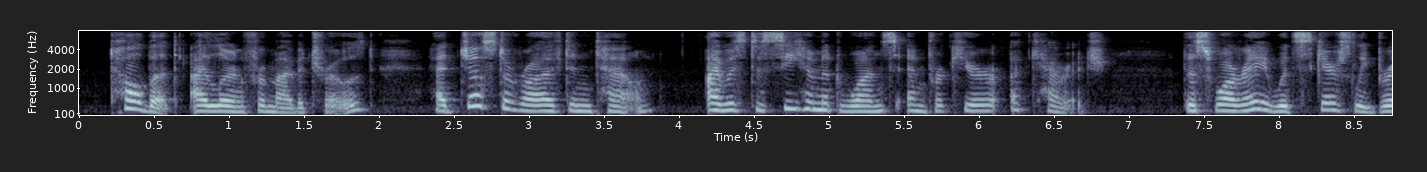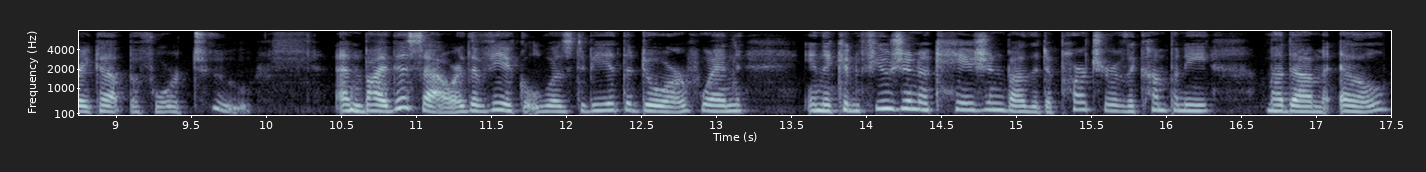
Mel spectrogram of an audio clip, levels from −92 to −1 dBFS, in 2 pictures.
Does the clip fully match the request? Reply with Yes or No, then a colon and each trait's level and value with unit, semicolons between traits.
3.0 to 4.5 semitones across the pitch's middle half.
Yes: average, 3.5 semitones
